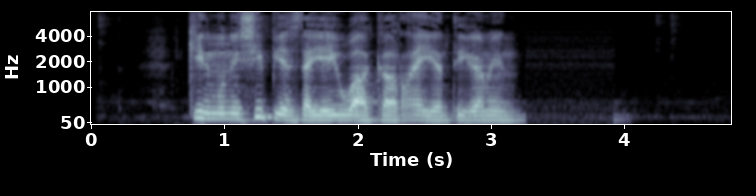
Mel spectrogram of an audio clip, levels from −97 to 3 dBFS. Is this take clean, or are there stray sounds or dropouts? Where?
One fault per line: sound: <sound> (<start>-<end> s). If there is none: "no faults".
no faults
